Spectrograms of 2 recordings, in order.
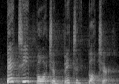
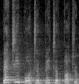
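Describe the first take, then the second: First: It is said at a slower pace. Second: It is said at a very fast pace.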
